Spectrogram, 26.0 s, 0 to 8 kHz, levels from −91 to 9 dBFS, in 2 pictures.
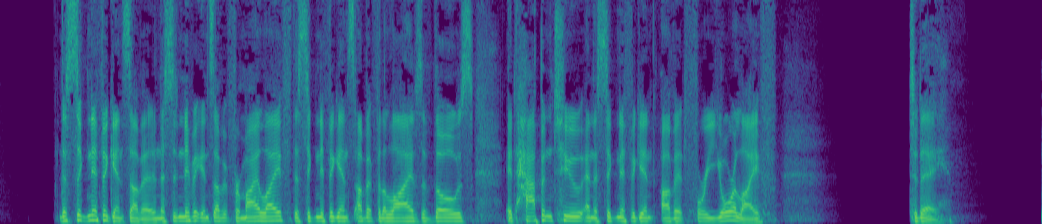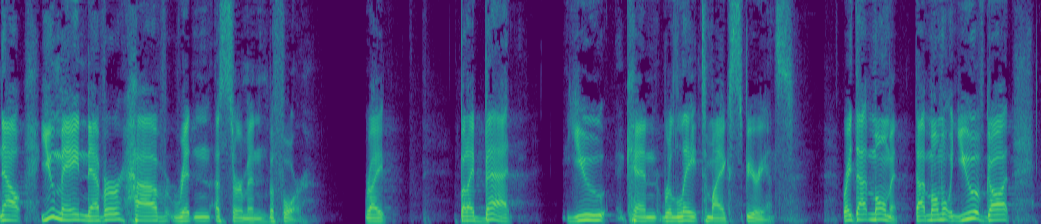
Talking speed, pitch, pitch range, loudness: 140 wpm, 140 Hz, 125-155 Hz, -18 LUFS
